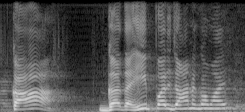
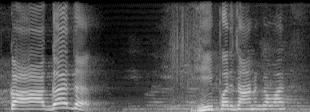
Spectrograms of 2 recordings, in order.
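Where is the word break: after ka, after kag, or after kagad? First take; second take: after ka; after kagad. First: The break comes after ka. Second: The break comes after kagad.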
